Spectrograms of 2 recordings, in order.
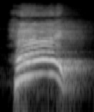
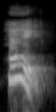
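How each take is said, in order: First: The word is said very loudly. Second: The word is said somewhat more quietly. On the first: "really loud" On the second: "a little more quietly"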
